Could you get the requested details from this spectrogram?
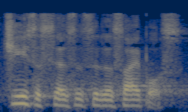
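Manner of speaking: ordinary delivery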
